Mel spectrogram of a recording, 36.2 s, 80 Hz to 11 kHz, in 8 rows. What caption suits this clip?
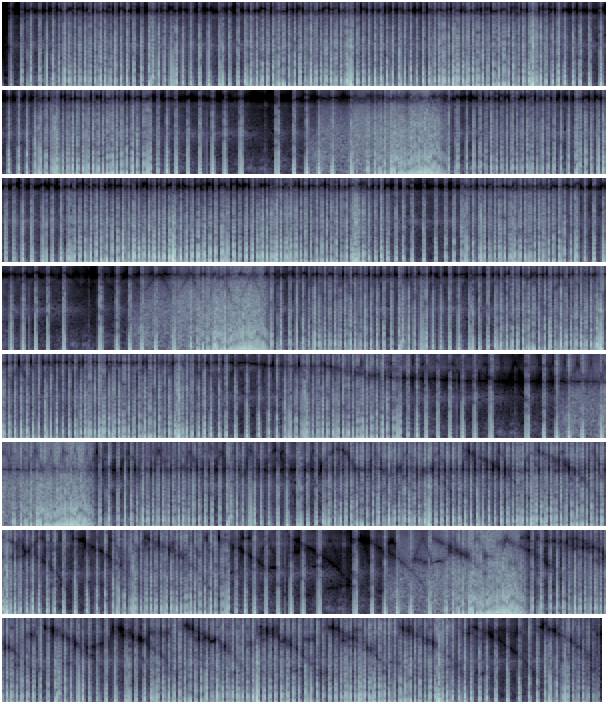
Spoke Spinna 04
Da spoke, da spins, da storted. Field recording of a bike tire spinning, ran through several different custom distortions.
click, distorted, bicycle, spoke, weird, static, noise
